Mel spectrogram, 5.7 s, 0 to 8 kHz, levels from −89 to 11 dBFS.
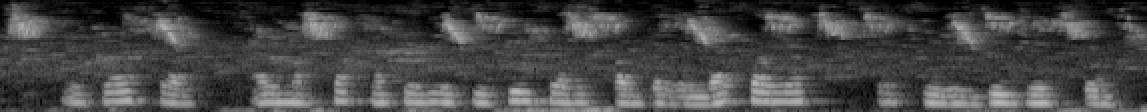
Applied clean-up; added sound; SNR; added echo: classical method WPE with log-MMSE.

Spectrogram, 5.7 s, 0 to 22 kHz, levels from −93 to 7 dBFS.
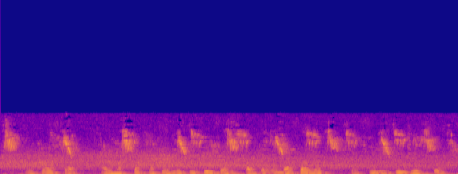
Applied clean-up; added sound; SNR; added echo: none; Bird vocalization, bird call, bird song; 1 dB; reverberation time 0.3 s.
